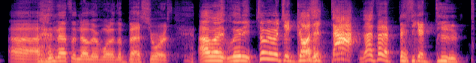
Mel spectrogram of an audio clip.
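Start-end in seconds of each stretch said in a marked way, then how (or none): 2.7-6.1 put-on Scottish accent, high and loud. Quoting a line from the short to the others: put-on Scottish accent. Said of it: "You're throwing a Scottish accent in there".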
